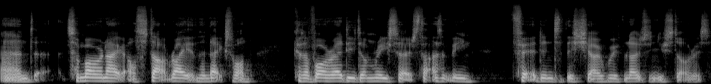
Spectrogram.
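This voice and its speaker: Talking at a fairly quick pace, a man speaks in a British accent. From United Kingdom. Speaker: podcast host. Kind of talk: solo podcast news monologue. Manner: rambling, chatty.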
